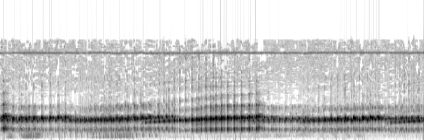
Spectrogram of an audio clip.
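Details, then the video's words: Spring frog chorus from small lakes and ponds in the Sandhills of Nebraska at dusk: a continuous high, buzzy trill layered with rapid pulsing calls. "RELAXING SOUNDS OF FROGS"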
